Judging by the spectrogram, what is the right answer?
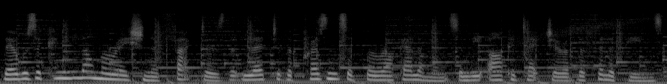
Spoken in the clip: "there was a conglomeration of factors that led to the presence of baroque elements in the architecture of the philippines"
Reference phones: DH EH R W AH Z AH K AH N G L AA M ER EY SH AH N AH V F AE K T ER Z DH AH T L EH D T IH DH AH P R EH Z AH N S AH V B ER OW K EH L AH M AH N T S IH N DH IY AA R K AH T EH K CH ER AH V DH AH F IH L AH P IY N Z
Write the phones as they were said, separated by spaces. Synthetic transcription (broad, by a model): DH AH R W AH Z AH K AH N G L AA M ER EY SH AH N AH V F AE K T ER Z DH AH T L EH D T IH DH AH P R EH Z AH N S AH V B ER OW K EH L AH M AH N T S IH N DH IY AA R K AH T EH K CH ER AH V DH AH F IH L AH P IY N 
